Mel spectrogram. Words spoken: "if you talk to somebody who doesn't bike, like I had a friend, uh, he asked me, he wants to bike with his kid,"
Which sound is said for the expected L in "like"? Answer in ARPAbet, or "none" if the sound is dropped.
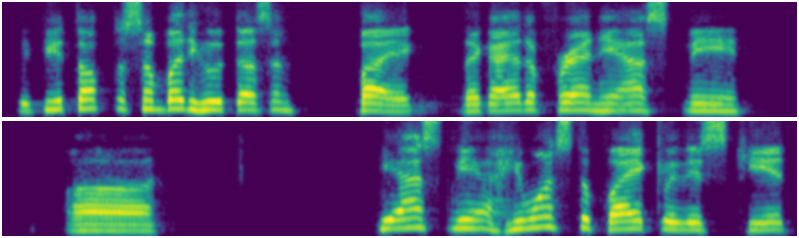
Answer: L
